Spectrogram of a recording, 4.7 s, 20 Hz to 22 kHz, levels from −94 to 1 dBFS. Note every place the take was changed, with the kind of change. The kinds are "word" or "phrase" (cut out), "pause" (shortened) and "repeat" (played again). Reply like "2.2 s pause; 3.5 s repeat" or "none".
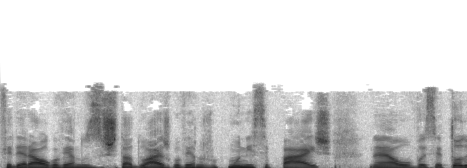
2.2 s pause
